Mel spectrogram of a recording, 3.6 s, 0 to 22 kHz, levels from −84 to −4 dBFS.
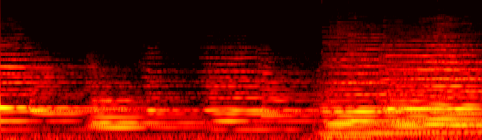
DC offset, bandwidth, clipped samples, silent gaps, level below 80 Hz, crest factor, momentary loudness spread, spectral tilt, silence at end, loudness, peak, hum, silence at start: under 0.1%; over 20 kHz; under 0.1%; none; -56 dBFS; 16 dB; 13 LU; -4.5 dB/octave; 0 s; -35 LUFS; -20 dBFS; none; 0 s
